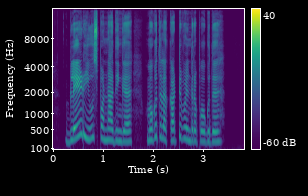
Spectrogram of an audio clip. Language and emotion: Tamil, fearful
